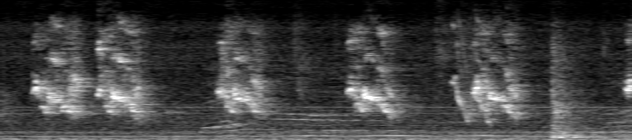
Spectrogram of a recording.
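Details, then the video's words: Budgerigars in a wooden cage, heard after the male father budgie died while a chick waits in the nesting box: loud raspy chirps in short bursts about every half second, with a faint thump near the end. "Budgies feeling normal after male budgie death"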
